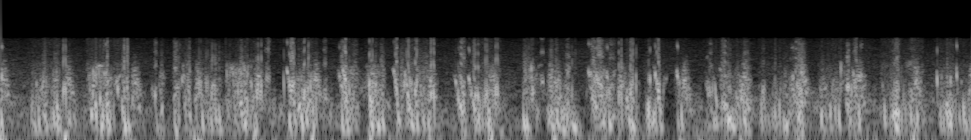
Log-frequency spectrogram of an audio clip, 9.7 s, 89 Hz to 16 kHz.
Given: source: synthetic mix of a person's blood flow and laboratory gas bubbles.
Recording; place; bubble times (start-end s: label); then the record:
Doppler ultrasound of blood flow; subclavian vein
0.00-0.06 s: bubbles
0.29-0.78 s: bubbles
0.85-1.33 s: bubbles
1.50-1.65 s: bubbles
1.72-2.74 s: bubbles
2.80-3.19 s: bubbles
3.22-3.27 s: bubbles
3.36-4.38 s: bubbles
4.53-5.01 s: bubbles
5.20-5.82 s: bubbles
5.86-6.40 s: bubbles
6.43-6.67 s: bubbles
6.74-6.87 s: bubbles
7.04-7.54 s: bubbles
7.58-8.12 s: bubbles
8.17-8.70 s: bubbles
8.79-9.26 s: bubbles
9.32-9.72 s: bubbles
From the record:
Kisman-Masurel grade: 342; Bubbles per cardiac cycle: rolling drumbeat, 9 or more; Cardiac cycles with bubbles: 100%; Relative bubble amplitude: moderate (0.250 to 0.450); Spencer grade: 3 (all of the cardiac periods contain showers or single bubble signals, but not dominating or overriding the cardiac motion signals); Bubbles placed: anywhere in the cardiac cycle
